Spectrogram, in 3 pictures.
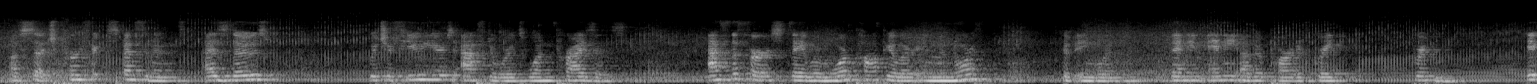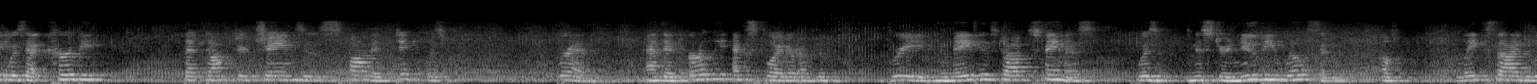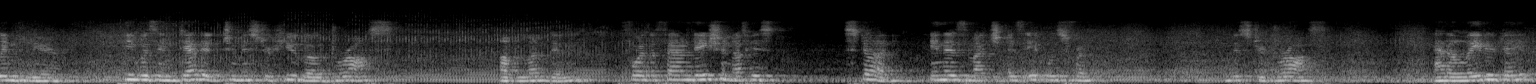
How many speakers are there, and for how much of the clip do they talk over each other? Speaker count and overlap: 1, no overlap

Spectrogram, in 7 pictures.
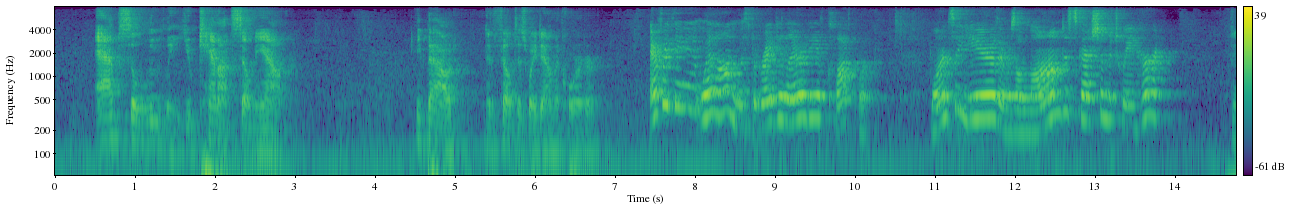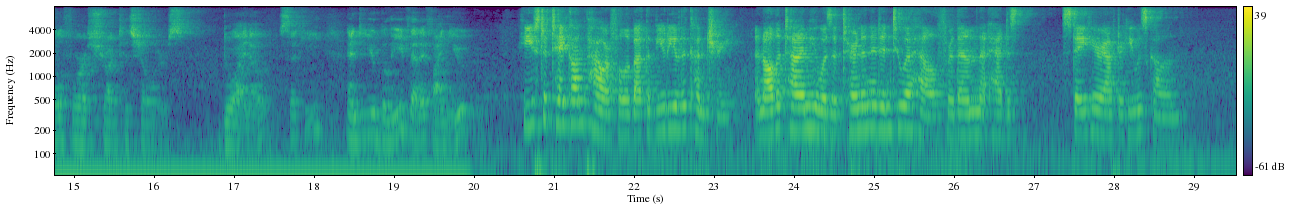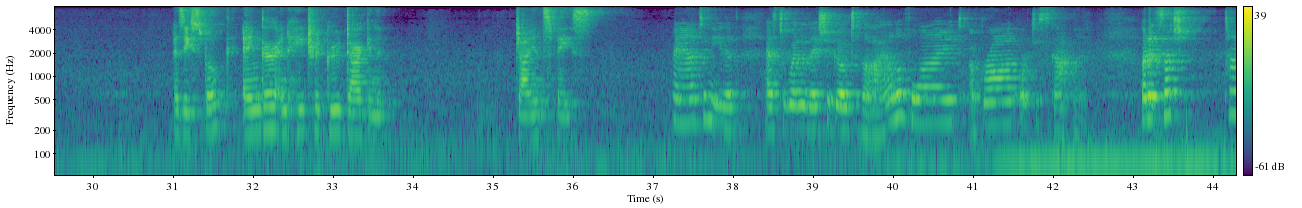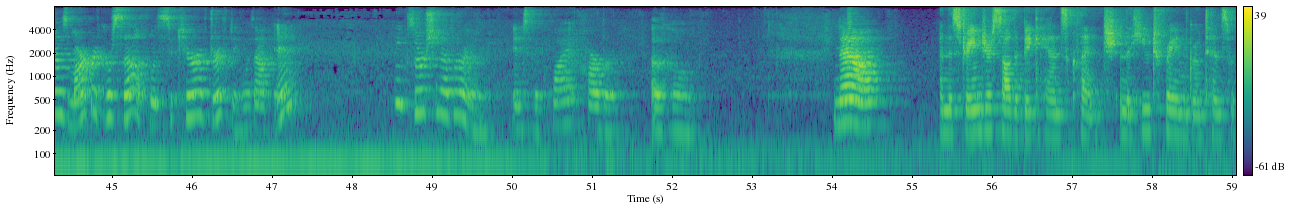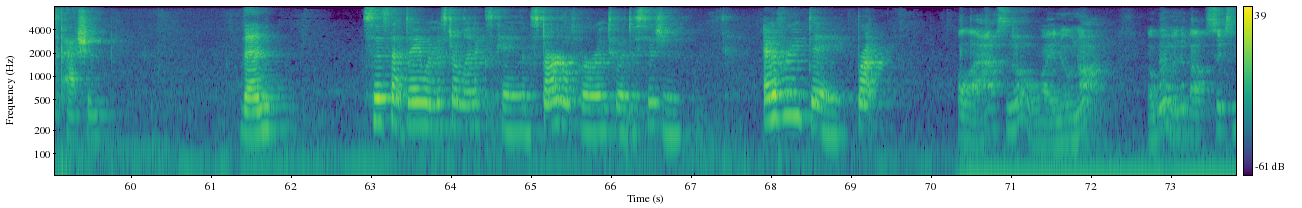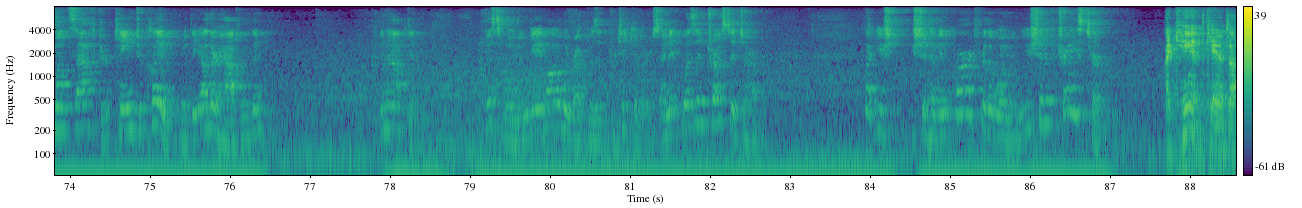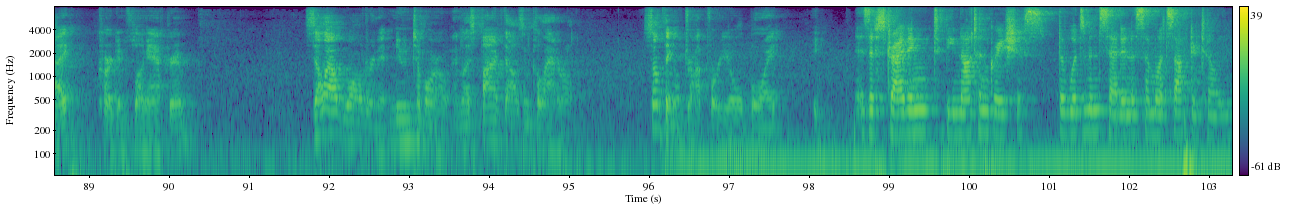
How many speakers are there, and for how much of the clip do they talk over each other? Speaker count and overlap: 4, no overlap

